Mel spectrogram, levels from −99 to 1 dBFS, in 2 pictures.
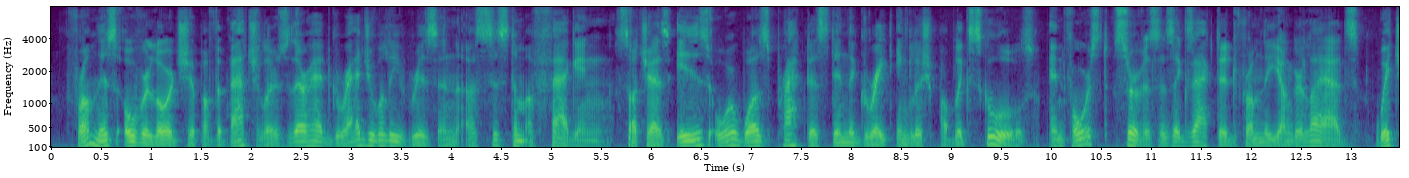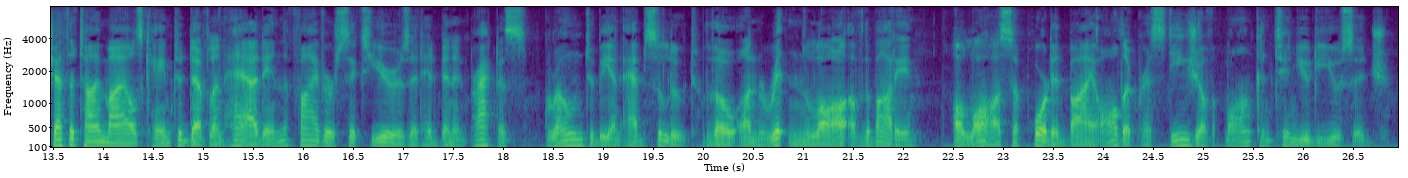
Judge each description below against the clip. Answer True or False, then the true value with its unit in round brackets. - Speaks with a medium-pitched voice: False (90 Hz)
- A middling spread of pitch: False (5.9 semitones)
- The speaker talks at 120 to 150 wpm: False (165 wpm)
